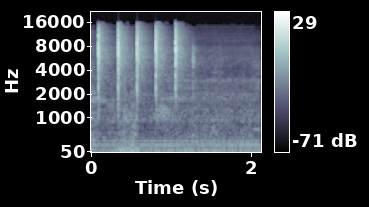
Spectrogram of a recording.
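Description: Gas range burner's spark igniter clicking, about five quick ticks at roughly four a second, as the knob is turned. The clicking stops after about a second once the burner catches.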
